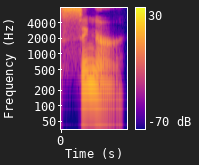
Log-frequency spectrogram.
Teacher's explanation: that tricky velar nasal sound in a word like singer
